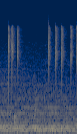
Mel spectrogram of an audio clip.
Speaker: it sounds pretty good it's clicking into place that sounds like boats pools and Springs are operating correctly there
